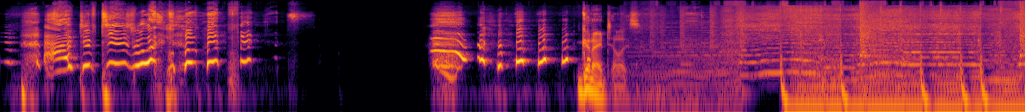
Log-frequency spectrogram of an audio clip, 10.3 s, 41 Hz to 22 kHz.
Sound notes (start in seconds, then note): 4.3 laughing; 7.6 upbeat music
